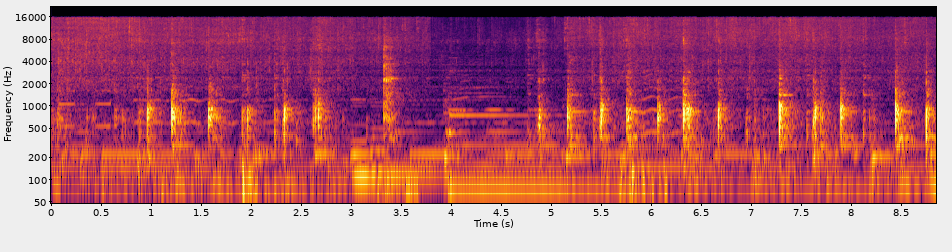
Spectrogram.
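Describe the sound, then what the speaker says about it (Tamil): Finely chopped onion and garlic fry in hot oil, with a continuous sizzle broken by repeated rhythmic scrapes and stirs of a spoon in the pan, close up and with no talk. "எண்ணெய் நல்லா சூடானதும் பெரிய வெங்காயம் வந்து சின்ன சின்னதாக நறுக்கி வச்சுருக்கேன்."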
